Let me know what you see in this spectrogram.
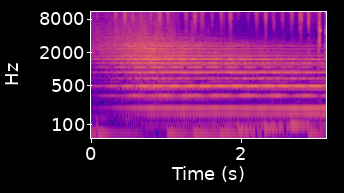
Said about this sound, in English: Have we got that Big Ben clip again? Have you got that Big Ben clip? Because with this music under it, I think it just gives.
